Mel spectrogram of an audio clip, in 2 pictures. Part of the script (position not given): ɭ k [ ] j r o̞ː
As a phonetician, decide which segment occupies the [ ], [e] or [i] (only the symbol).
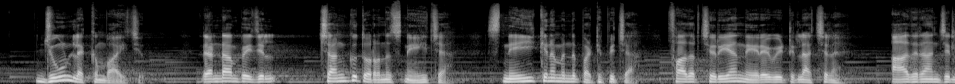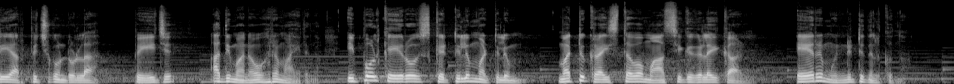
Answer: e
